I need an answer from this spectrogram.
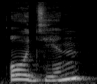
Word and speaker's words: один: Пишем «один», произносим «один». «Однажды», «однажды». «Ответить», «ответить». «Опора», «опора». Запомните, в начале слова безударное гласное «о» произносится как «а».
